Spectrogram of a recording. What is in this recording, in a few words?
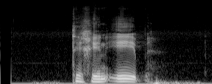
poqomchi; alumno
